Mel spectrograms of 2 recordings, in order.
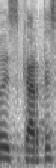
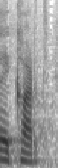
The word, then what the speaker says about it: Descartes: lo que es un señor de apellido descartes que realmente se pronuncia de carta que dijo que el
